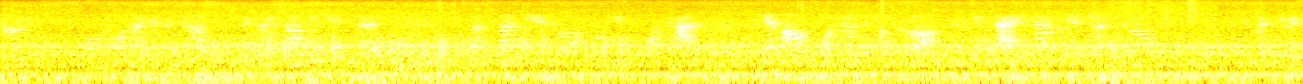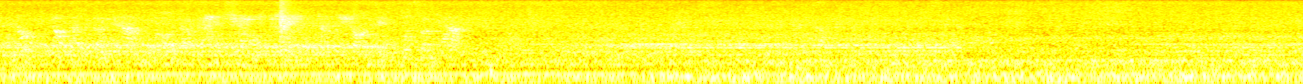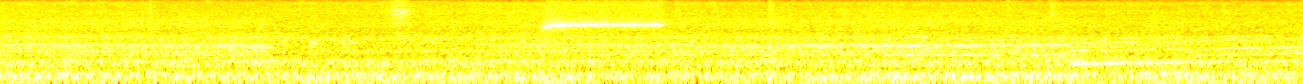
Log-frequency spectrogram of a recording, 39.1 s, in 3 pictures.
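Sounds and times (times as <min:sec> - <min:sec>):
wheels rumbling on rail: 0:00.0 - 0:39.0
high whistling tone: 0:31.4 - 0:32.8.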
